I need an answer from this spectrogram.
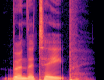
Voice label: FEM SPOKEN; ILIO; Vocal Planet VOL-4; R&B & Dance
